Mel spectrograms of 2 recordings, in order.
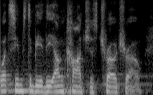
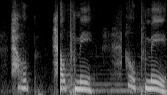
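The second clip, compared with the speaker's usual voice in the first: put-on very quiet, far-off, high little-girl pleading voice; 5 semitones higher than usual. Voicing a little girl begging someone to help her: very quiet faint begging. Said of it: "This very quiet, faint".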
